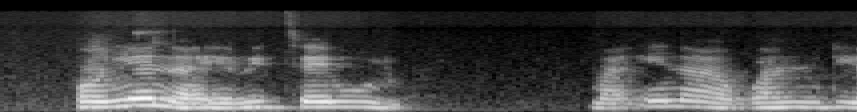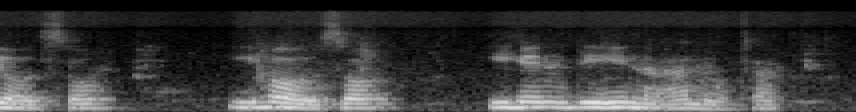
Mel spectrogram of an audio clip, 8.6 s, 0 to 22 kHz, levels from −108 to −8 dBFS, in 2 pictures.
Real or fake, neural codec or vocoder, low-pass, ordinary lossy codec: fake; vocoder, 44.1 kHz, 128 mel bands every 512 samples, BigVGAN v2; 14.4 kHz; none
